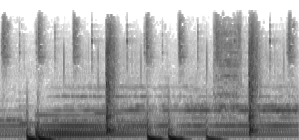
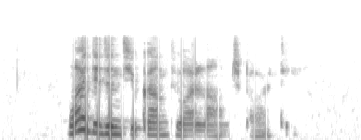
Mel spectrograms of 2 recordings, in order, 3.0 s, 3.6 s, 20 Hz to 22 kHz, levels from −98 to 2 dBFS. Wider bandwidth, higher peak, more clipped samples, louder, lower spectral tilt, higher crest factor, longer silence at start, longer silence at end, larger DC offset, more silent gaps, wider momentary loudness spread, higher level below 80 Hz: first, 14.5 kHz vs 7.6 kHz; first, 0 dBFS vs -24 dBFS; neither; first, -18 LUFS vs -43 LUFS; first, -5 dB/octave vs -3.5 dB/octave; second, 14 dB vs 22 dB; second, 0 s vs 0.7 s; second, 0 s vs 0.75 s; neither; neither; second, 7 LU vs 21 LU; first, -18 dBFS vs -76 dBFS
